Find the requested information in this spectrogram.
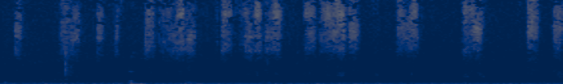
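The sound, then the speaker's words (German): Handwriting on paper, with many faint, quick scratching strokes of a pen in an uneven rhythm against a soft, steady background hiss. “Zerbruch. Schreibe ich rein.”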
